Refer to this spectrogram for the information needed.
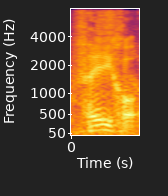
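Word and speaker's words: Feijóo: Jā, runājot par eh, fonētiku, um, tautas partijas līderi uh, sauc Feiho. – Feiho. Es atvainu. – Nu. Tas, uh, eh, Pierakstam. – Kas latviešu tiek izrunāts kā ja, tas spāņu valodā parasti kā.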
